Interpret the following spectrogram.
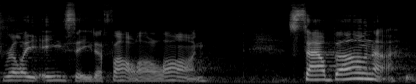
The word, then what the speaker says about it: Sawubona: Africa, and he said the Zulu language is pronounced just like it's spelled, so it's really easy to follow along. Sawubona, say it with me, Sawubona.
